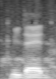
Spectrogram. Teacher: it sounds more like dead, which is what a New Zealander would say. The vowel sound eh instead of ah.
